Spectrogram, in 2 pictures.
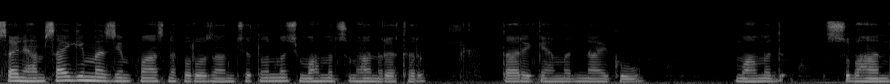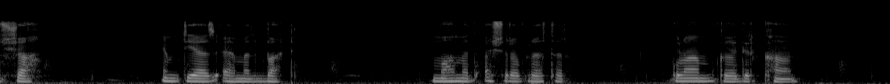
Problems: constant background noise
